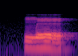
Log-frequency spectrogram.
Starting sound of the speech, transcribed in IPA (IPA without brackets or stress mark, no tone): m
